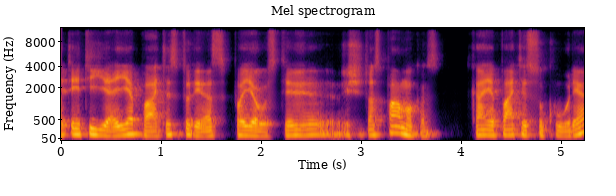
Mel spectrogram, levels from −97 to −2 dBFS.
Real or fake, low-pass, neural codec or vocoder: fake; 10.8 kHz; codec, 24 kHz, 1.2 kbps, DualCodec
